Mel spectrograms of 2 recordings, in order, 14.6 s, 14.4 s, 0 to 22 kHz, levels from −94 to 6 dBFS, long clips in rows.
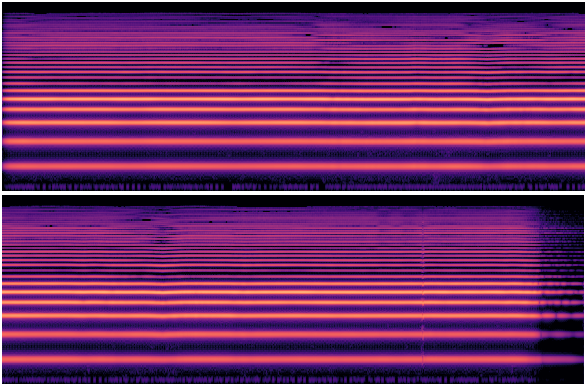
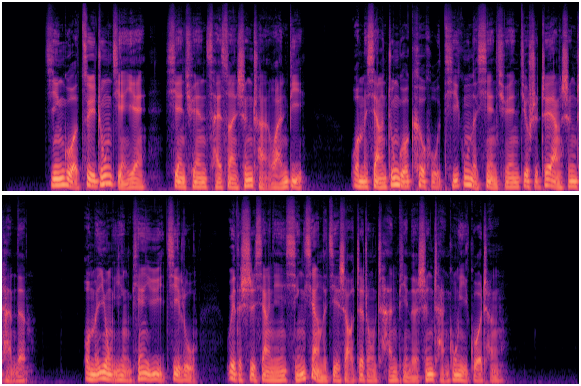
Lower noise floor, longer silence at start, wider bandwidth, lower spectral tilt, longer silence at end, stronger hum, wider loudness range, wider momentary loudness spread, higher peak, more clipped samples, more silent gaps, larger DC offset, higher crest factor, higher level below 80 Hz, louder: second, -32 dBFS vs -77 dBFS; second, 0 s vs 0.55 s; about the same, 17 kHz vs 18.5 kHz; second, 7 dB/octave vs -5.5 dB/octave; second, 0.2 s vs 0.95 s; neither; about the same, 1 LU vs 3 LU; second, 1 LU vs 9 LU; about the same, -2 dBFS vs -4 dBFS; neither; neither; neither; second, 8 dB vs 18 dB; second, -88 dBFS vs -40 dBFS; first, -8 LUFS vs -22 LUFS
